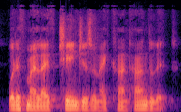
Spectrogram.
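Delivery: ordinary delivery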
